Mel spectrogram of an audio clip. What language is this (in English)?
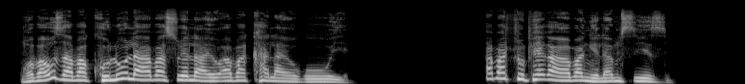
North Ndebele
